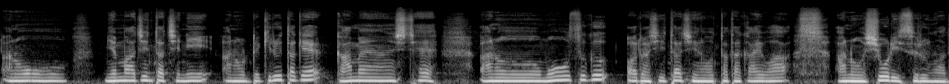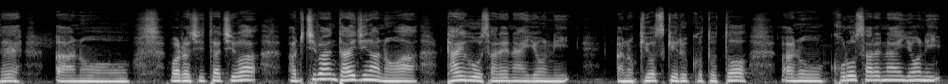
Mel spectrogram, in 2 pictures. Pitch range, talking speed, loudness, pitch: 150-180 Hz, 270 characters per minute, -17 LUFS, 160 Hz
